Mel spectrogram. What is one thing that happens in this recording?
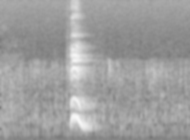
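A young man exclaims with a surprised, mocking tone, close by.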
